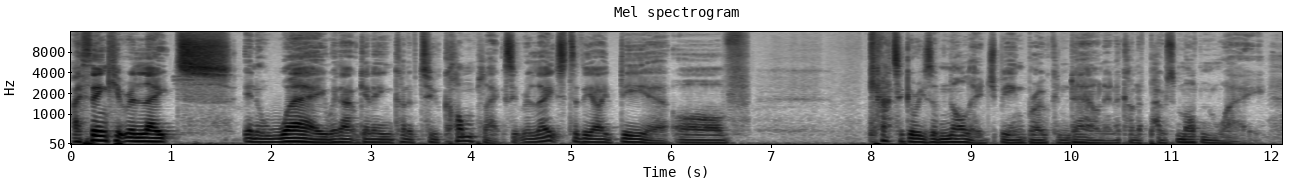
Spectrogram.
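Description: On a very clean recording with a silent background, a man speaks in a northern English accent. His fairly low voice moves at a moderate pace with lively intonation. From northern England. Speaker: cultural history lecturer. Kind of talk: interview. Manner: halting, frequent repetitions.

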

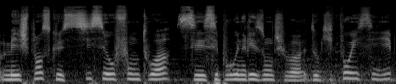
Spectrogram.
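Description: At a moderate pace, a woman speaks in a normal speaking voice, fairly high in pitch with fairly even intonation. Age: young. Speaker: drama student. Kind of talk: interview.

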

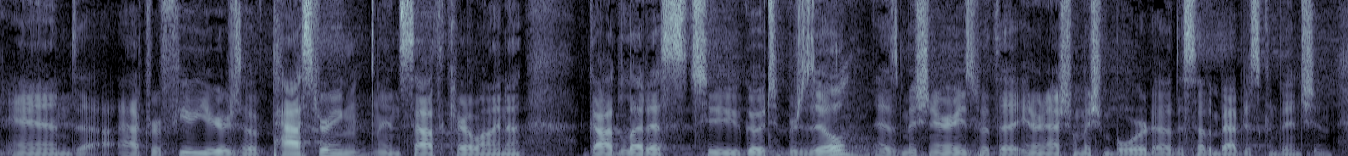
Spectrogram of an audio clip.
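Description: Speaking with an American accent, a man uses a normal speaking voice at a fairly quick pace with hardly any pauses, a medium pitch and fairly even intonation. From Delaware, US. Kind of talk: testimony. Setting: church.

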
